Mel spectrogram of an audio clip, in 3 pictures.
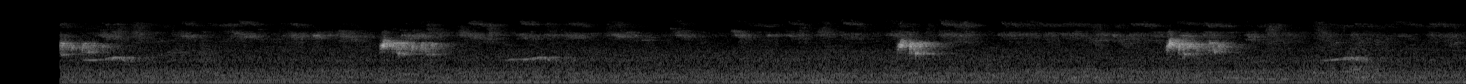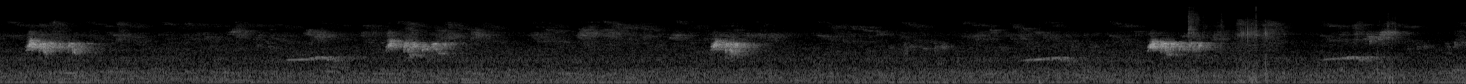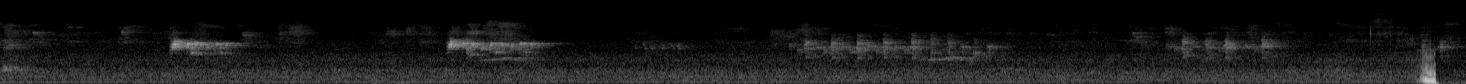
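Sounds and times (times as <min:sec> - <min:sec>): small bird chirping: 0:00.6 - 0:35.0, 0:35.6 - 0:43.9.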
